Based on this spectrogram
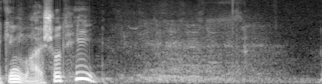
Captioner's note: laughter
